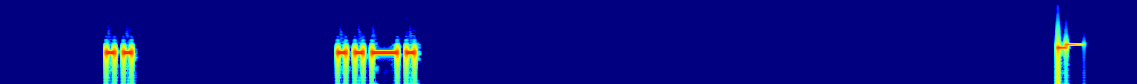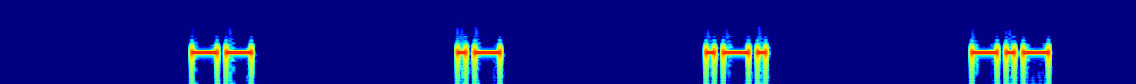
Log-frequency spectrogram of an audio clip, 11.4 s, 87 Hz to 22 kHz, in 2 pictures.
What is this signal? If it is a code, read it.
Morse code, heard as a keyed tone, about 28 wpm, spaced as for 8 wpm, 690 Hz. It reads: IF MARK
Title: 8x Character Spacing - Top 300 Words - 28wpm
